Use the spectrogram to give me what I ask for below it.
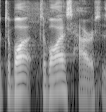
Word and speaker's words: Tobias Harris: Well, Tobias Harris, is that how you say it? – Yep.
